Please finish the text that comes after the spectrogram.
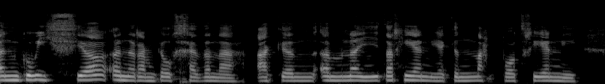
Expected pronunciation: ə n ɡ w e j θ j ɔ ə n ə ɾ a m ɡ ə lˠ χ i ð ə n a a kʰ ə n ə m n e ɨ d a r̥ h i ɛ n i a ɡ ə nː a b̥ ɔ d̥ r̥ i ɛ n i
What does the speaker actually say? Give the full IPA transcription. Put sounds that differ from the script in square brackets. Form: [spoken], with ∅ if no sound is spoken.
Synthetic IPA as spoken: ə n ɡ w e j θ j ɔ ə n ə ɾ a m ɡ ə lˠ χ [ɛ] ð ə n a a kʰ ə n ə m n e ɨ d a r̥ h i ɛ n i a ɡ ə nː a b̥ ɔ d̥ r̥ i ɛ n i

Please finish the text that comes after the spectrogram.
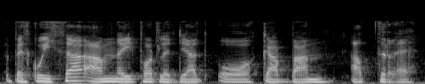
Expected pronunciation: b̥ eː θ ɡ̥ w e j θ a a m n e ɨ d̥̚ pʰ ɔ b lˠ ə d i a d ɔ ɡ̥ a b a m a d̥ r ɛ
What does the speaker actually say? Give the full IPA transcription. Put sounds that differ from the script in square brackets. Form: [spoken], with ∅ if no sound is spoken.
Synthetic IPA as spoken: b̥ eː θ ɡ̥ w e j θ a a m n e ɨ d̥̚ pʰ ɔ [d] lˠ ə d [j] a d ɔ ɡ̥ a b a [n] a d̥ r ɛ

